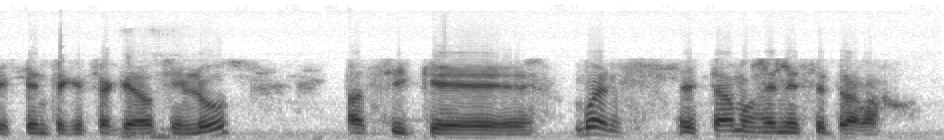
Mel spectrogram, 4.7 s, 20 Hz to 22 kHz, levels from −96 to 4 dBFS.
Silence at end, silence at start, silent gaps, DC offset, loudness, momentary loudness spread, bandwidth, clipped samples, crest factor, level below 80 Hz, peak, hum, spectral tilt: 0.2 s; 0 s; none; under 0.1%; -21 LUFS; 8 LU; 5.2 kHz; under 0.1%; 14 dB; -64 dBFS; -6 dBFS; none; -6.5 dB/octave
